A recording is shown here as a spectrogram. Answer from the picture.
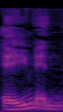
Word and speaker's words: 아멘: 할렐루야로 발음하는 데가 있고요 아멘을 또 다른 말로 에이멘 뭐 이렇게 발음하는데도 있는데 뜻은 같은 겁니다 오늘은 할렐루야가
